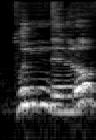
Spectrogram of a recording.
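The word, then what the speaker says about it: 붓는: 왜 바꿨죠? 비음화. 그래서 분는으로 발음해야겠군.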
